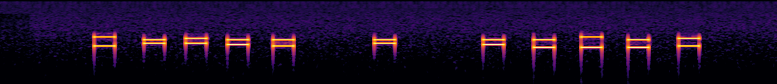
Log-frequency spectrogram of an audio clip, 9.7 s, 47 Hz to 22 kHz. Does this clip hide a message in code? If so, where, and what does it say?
Yes: DTMF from 1.2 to 8.7 s, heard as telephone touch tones, dialled by hand, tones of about 260 ms. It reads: 6*074 * 71315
